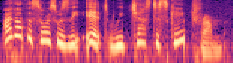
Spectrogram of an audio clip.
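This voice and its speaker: A woman's voice: high voice, huge pitch swings, moderate pace, dry recording, heavily acted. A woman playing a level-headed, inquiring companion in an audio drama, plain and to the point. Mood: stoic. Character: level-headed, questioning female companion to a time traveller.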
